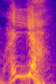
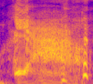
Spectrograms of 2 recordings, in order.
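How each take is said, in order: First: Very high-pitched mock karate cry; Miss Piggy. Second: Imitating a movie fighter's yelp; mock karate yell. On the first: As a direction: squeal it like a diva puppet chopping. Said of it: "Miss Piggy got it from". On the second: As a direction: make your own karate sound effect. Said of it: "There was no sound effects. And he would have to go".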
